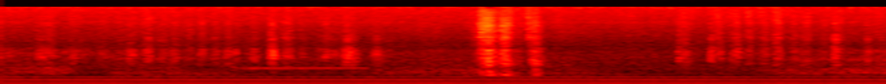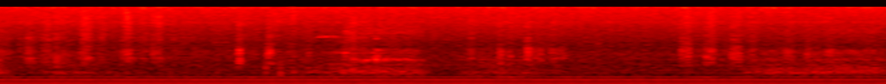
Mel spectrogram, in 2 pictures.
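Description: A paintbrush dabs softly on paper.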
